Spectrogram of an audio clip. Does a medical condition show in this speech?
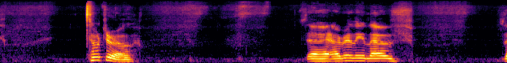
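Yes: muscular dystrophy, Duchenne.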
